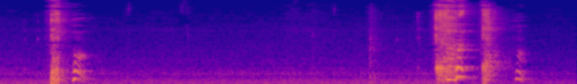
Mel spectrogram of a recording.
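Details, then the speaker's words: Person with a persistent cough and throat irritation, struggling to bring something up: two clusters of short, harsh coughs, about five in all, in a quiet room. "結構きますね、喉に。出そうでなかなか"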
